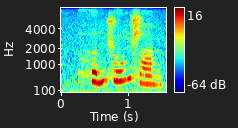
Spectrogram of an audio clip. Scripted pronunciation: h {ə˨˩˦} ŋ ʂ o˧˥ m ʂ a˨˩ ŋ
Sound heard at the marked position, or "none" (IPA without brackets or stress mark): ə˨˩˦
